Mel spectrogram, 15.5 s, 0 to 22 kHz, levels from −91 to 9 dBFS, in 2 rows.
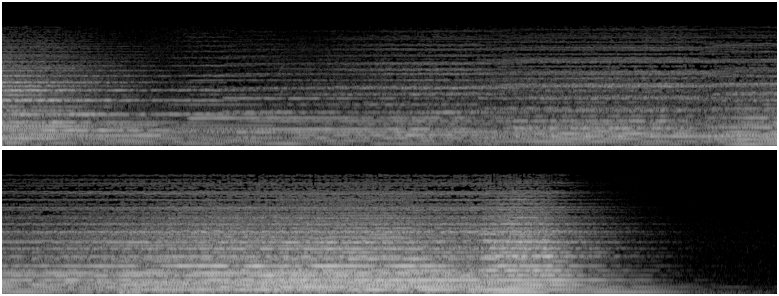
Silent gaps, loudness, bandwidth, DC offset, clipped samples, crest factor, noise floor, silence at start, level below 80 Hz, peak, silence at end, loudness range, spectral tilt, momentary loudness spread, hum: none; -21 LUFS; 11.5 kHz; under 0.1%; under 0.1%; 18 dB; -68 dBFS; 0 s; -38 dBFS; -6 dBFS; 1.2 s; 18 LU; -6 dB/octave; 20 LU; none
